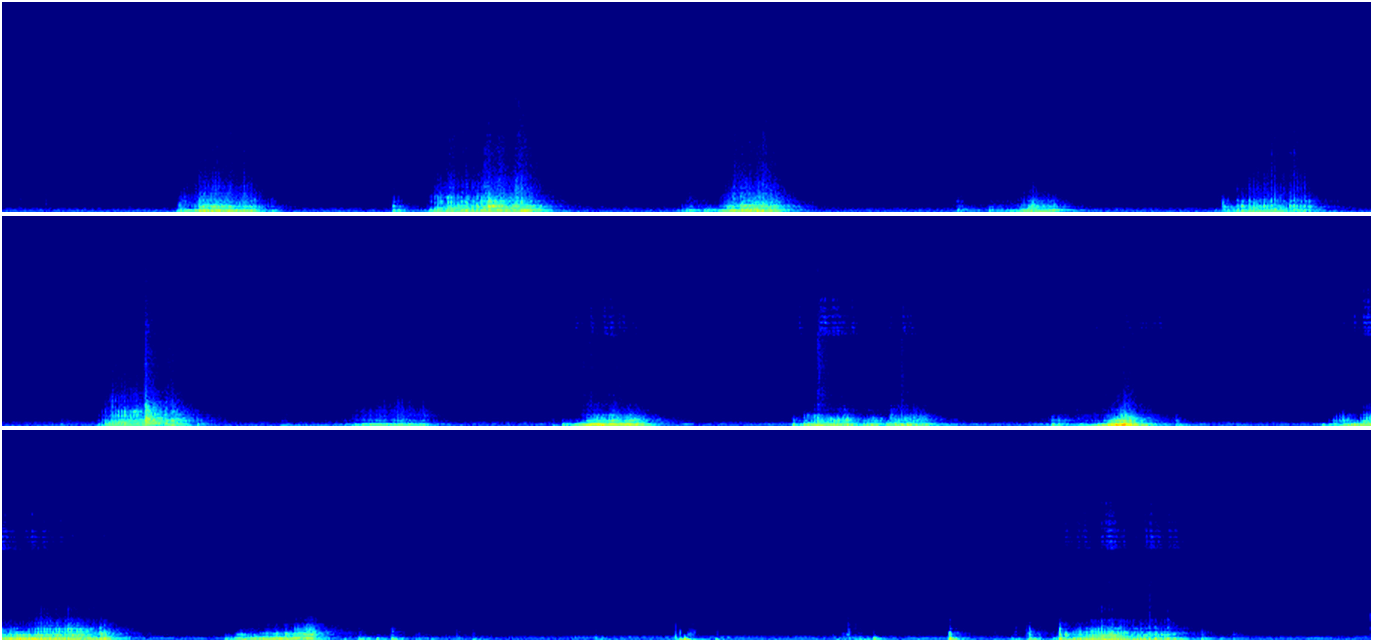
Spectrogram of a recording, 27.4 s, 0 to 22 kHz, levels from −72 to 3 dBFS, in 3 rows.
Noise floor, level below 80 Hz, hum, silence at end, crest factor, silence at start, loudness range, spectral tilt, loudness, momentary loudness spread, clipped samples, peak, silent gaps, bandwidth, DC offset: -57 dBFS; -52 dBFS; none; 0 s; 24 dB; 0.05 s; 10 LU; -8.5 dB/octave; -36 LUFS; 25 LU; under 0.1%; -14 dBFS; none; 15 kHz; under 0.1%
